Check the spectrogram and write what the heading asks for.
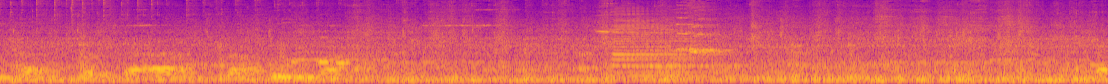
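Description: Cirebon Ekspres passenger train's carriages rolling past the platform, a steady rumble of wheels on the rails, with a short horn-like tone sounding about halfway through.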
